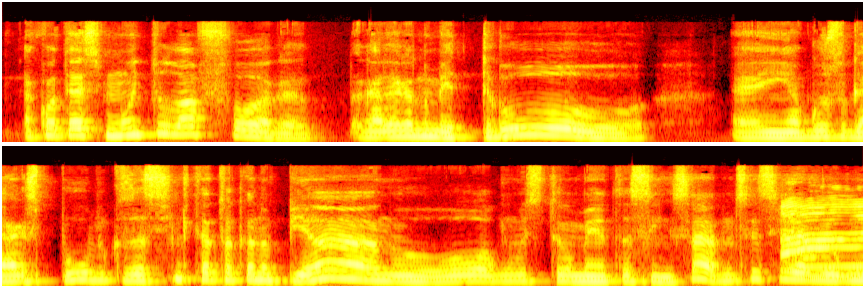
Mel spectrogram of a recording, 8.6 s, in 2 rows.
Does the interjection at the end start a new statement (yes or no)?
yes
